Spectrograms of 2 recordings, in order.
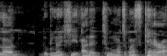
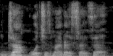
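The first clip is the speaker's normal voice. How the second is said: ordinary delivery, nothing marked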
